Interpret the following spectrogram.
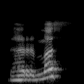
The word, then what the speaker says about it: धर्मः: को धर्म, अभी विसर्ग है यहाँ पे हल्का सा स, धर्मस, धर्मस।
